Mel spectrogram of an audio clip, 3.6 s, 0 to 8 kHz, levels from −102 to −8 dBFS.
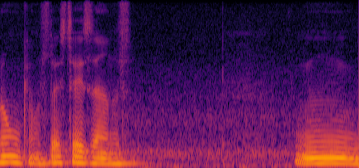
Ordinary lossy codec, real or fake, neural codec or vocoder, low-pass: none; real; none; none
